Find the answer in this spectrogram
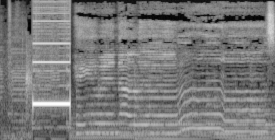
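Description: A loud, steady electronic beep lasting about half a second, a pure tone of the kind used as a censor bleep, followed by background music with long held notes.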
